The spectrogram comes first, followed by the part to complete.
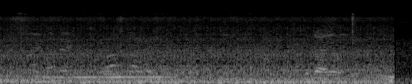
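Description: Outdoor street sound: several people talking in the background over a low vehicle rumble, with a steady hum for about the first two seconds.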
